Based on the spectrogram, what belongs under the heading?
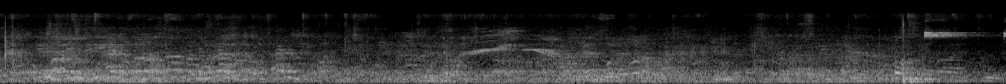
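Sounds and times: people calling and talking: 0.0s - 10.0s.

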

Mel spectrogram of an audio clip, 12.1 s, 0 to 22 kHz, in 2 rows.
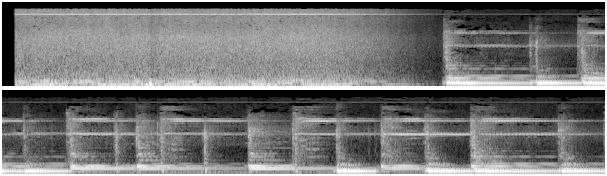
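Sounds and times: loud rushing hiss: 0.2s - 4.4s.

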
